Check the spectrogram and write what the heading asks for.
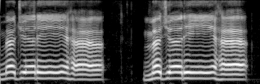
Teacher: يقلقل الجيم لأن من حروف القلقلة، ويرقق الراء، ويميل الألف التي بعد الراء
